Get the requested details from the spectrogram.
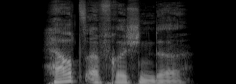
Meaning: inflection of herzerfrischend: 1. strong/mixed nominative/accusative feminine singular 2. strong nominative/accusative plural 3. weak nominative all-gender singular
- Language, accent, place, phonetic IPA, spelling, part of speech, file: German, Germany, Berlin, [ˈhɛʁt͡sʔɛɐ̯ˌfʁɪʃn̩də], herzerfrischende, adjective, De-herzerfrischende.ogg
